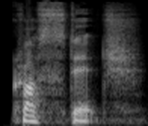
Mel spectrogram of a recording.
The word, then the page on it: cross stitch: British English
